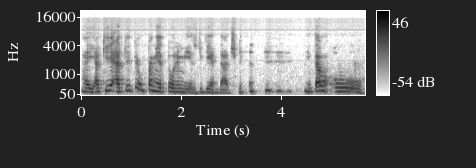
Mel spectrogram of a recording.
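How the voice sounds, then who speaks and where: A woman giving an academic lecture, explaining slowly and deliberately, repeating herself and checking in with her audience. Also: lowish voice, animated, gravelly, darkish tone, breathy edge.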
